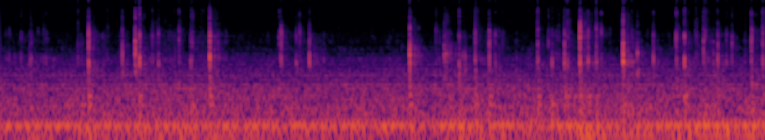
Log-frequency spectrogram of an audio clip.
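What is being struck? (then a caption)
Fabric-covered tablet keyboard. Fingertips tap steadily on the keys of a thin, flat, grey fabric-covered folio keyboard for a tablet. The keystrokes are soft, short, muffled clicks with a few sharper taps standing out, over a constant low hum.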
